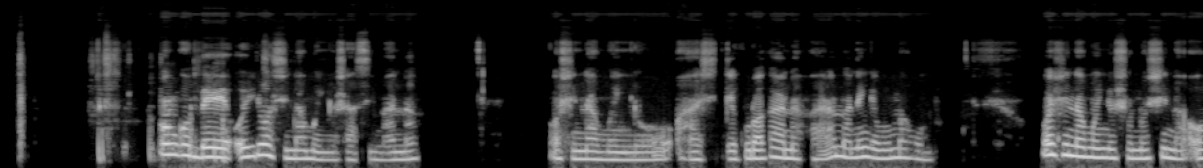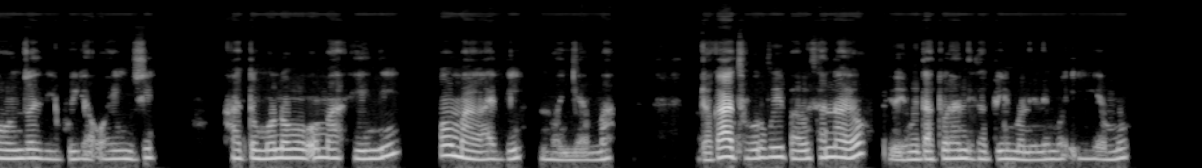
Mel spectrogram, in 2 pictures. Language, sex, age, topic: Oshiwambo, female, 25-35, agriculture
